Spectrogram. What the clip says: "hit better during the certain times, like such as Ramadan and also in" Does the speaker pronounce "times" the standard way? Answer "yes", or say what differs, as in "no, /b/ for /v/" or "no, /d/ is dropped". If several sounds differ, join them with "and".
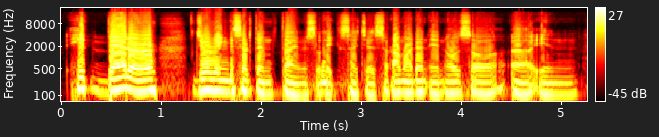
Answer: no, /s/ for /z/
